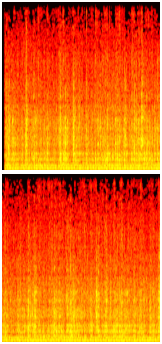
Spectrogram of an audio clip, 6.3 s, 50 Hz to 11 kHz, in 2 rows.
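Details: Mazda B2600i pickup, engine at end of life after five years of hard driving: rough idle with a sharp, regular ticking internal knock before the engine died; cause not confirmed.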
